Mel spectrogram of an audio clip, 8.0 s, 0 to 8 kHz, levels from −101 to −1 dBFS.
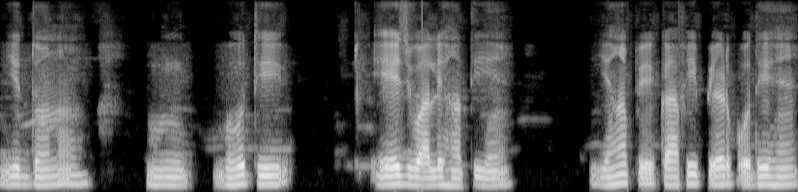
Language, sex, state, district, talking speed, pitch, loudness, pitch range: Hindi, male, Bihar, Araria, 105 wpm, 125 Hz, -18 LUFS, 120-140 Hz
